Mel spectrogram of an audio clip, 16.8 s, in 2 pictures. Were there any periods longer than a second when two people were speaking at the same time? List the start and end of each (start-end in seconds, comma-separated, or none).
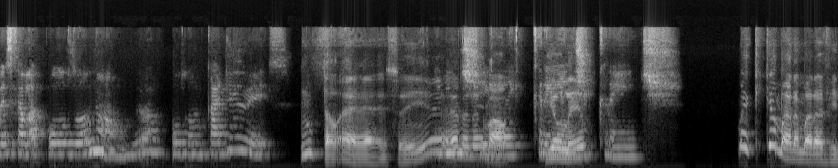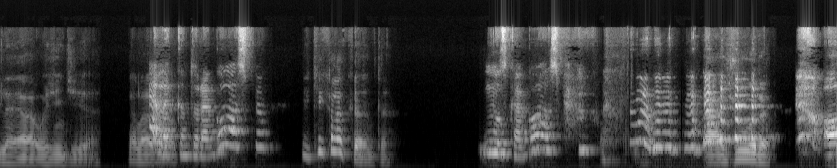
4.3-6.0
